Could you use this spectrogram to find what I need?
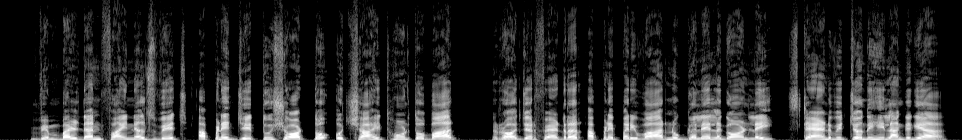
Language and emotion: Punjabi, happy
